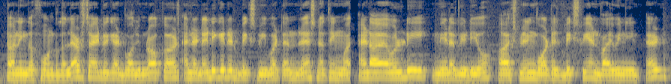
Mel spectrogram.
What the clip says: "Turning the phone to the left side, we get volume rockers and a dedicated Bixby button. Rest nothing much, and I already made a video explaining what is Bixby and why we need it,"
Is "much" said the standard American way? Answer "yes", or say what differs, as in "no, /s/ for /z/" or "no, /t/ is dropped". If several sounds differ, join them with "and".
no, /tʃ/ is dropped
